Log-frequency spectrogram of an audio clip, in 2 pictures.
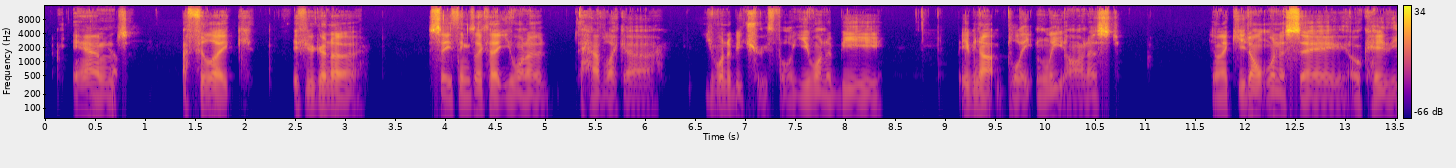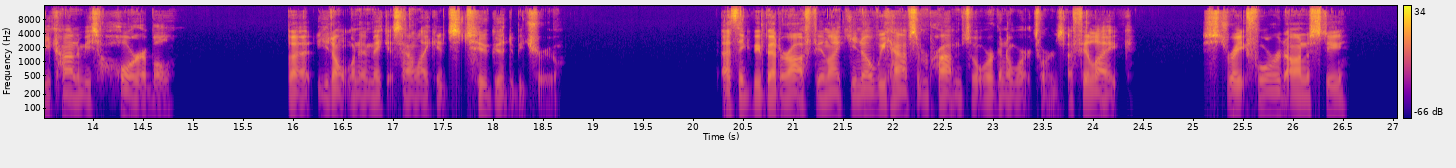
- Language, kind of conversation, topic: English, unstructured, What does honesty mean to you in everyday life?
- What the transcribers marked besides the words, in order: tapping; other background noise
